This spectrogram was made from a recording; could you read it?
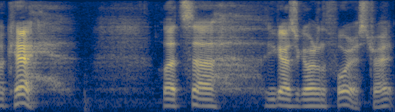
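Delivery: puffing, breathless, winded talk. Speaker addresses the group after roughhousing with a toddler during the break, winded. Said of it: "I'm winded".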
